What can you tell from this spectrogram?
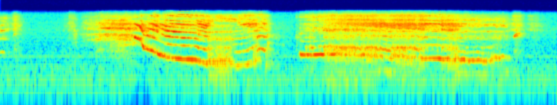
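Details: Brutus, a pet dog indoors at home, whining and crying: two long drawn-out whines, the first sliding steeply downward from a high pitch, the second steadier and slowly falling, separated by a brief pause.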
